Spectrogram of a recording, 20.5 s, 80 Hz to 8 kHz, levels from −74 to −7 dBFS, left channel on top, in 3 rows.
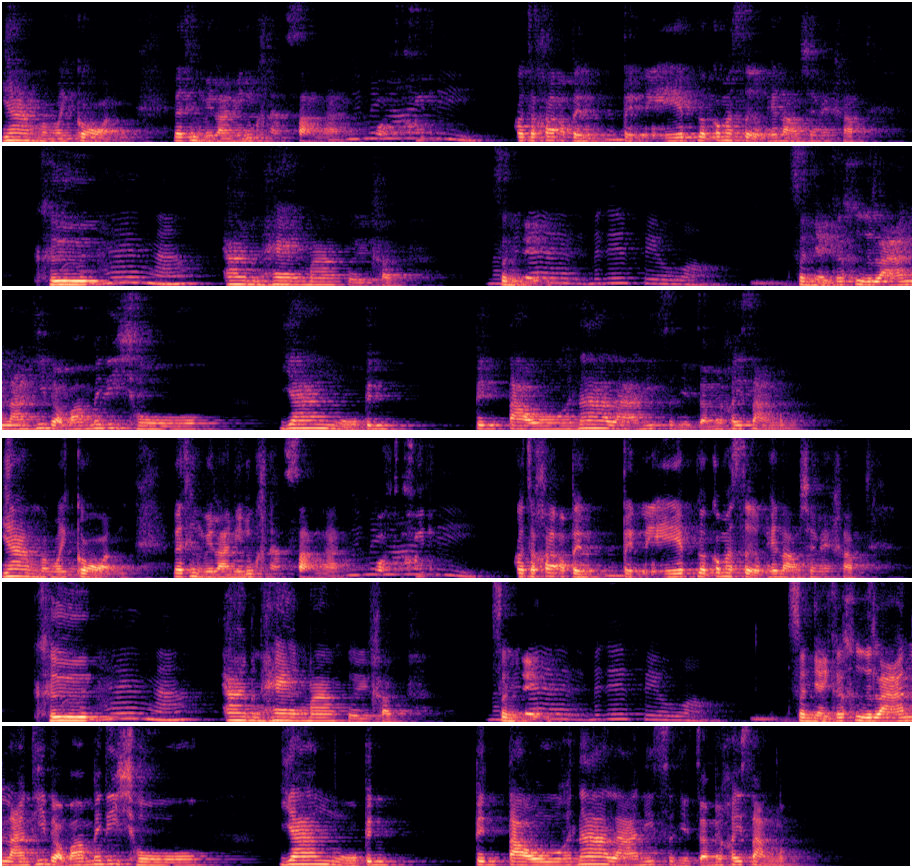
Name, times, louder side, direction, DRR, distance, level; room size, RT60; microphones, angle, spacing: voice 1, 0.0-3.2 3.8-6.4 7.1-7.5 8.5-9.8 10.6-10.9 12.4-15.1 15.7-16.6 17.2-19.5, right 3 dB, 70° right, 8 dB, 1.2 m, -21 dB
voice 2, 1.8-2.1 2.6-3.6 4.5-4.7 7.3-8.3 10.5-12.2 19.3-19.5, equal, 10° right, 5 dB, 1.1 m, -33 dB
12.0 x 11.0 x 3.7 m, 0.80 s
head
